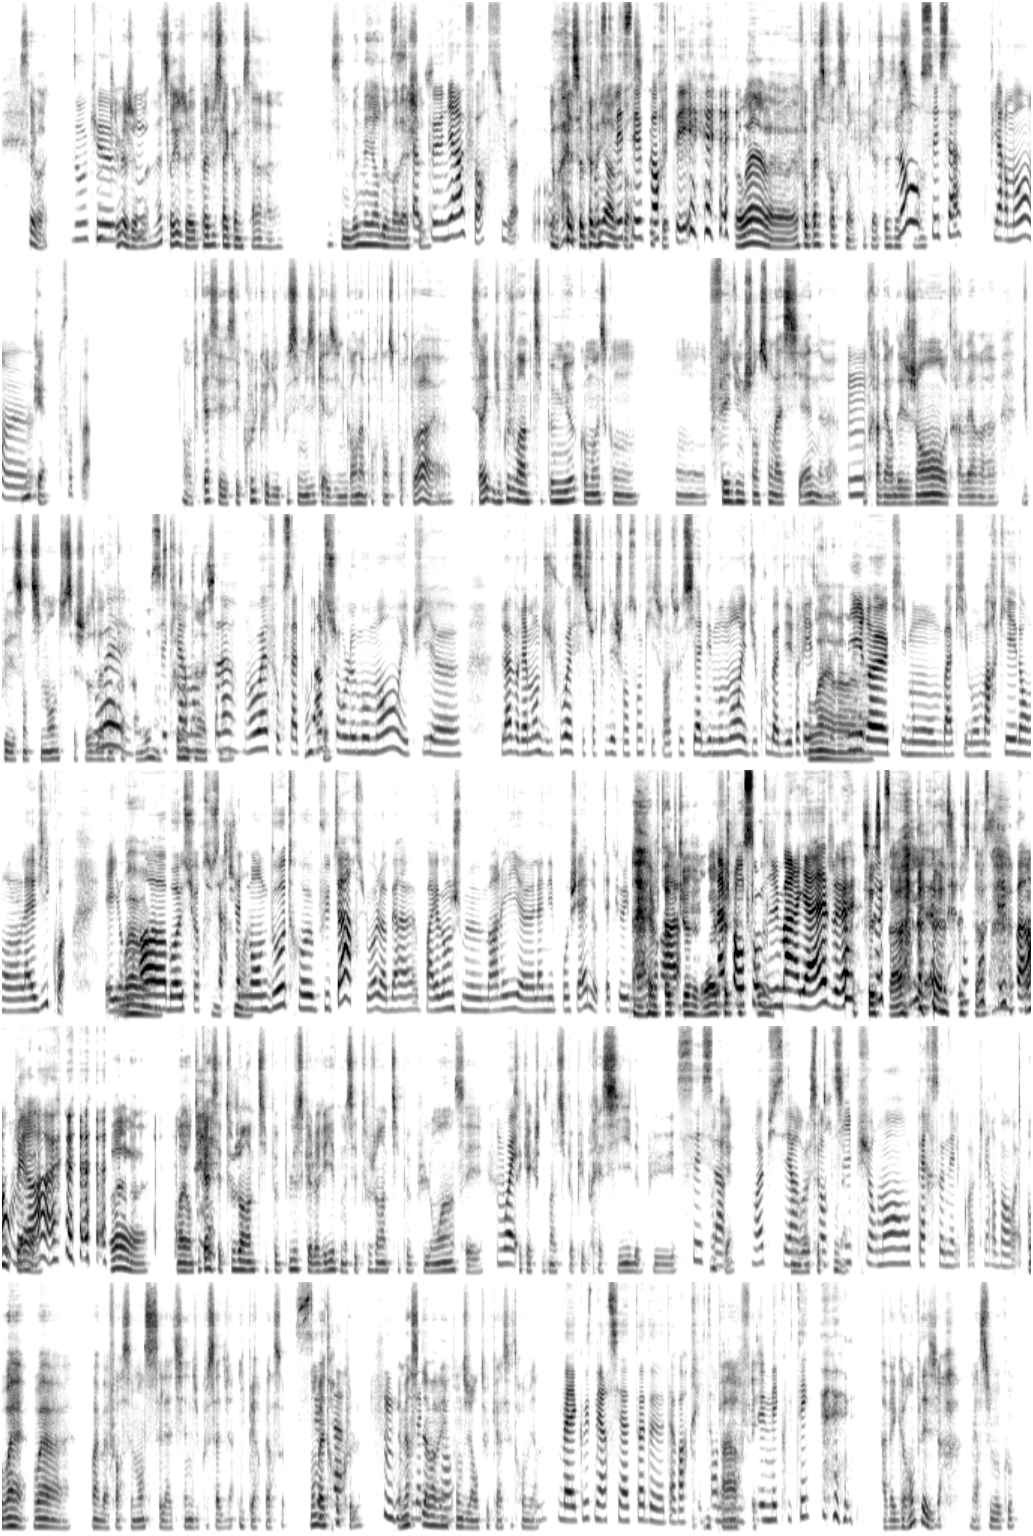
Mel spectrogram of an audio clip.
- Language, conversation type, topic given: French, podcast, Qu'est-ce qui fait qu'une chanson devient la tienne ?
- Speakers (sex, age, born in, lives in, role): female, 25-29, France, France, guest; male, 20-24, France, France, host
- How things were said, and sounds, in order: other background noise; laugh; tapping; stressed: "fait"; chuckle; chuckle; chuckle; laughing while speaking: "aussi"; chuckle; laugh; chuckle; chuckle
